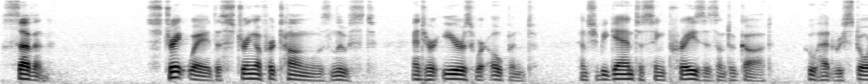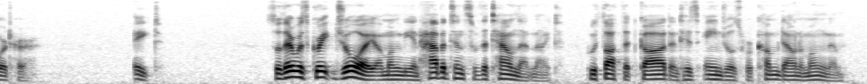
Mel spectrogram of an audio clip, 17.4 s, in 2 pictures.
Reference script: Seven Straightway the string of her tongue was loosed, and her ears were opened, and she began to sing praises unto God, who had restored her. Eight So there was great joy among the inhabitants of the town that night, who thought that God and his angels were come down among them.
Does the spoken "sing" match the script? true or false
true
